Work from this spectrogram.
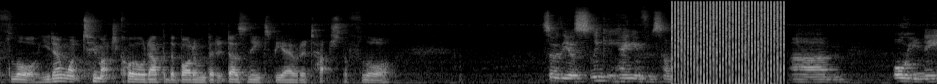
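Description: From 6.72 to 7.87 s, a compressed stream is played as audio: an undecoded AC-3 bitstream, which fits 256 kbps, is treated as ordinary samples. Each frame becomes a 5.33 ms noise burst then silence, repeating 31.25 times a second as loud, chattering static replacing the sound.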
